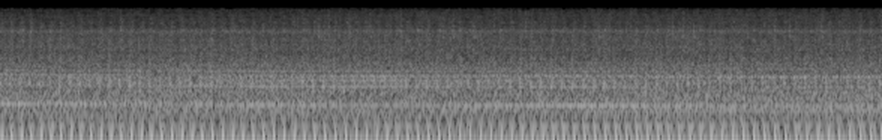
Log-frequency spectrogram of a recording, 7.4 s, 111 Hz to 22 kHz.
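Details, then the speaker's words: 1969 John Deere 140 H1 with a new carburetor, after long cranking: an even, quick firing beat at a steady idle with no misses or knocks, running quiet and smooth. "it does run now the next video you see the video clip will be it's running and it runs well runs quiet and smooth"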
